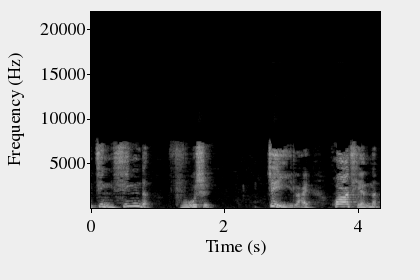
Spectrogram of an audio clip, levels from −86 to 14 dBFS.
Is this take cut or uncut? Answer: cut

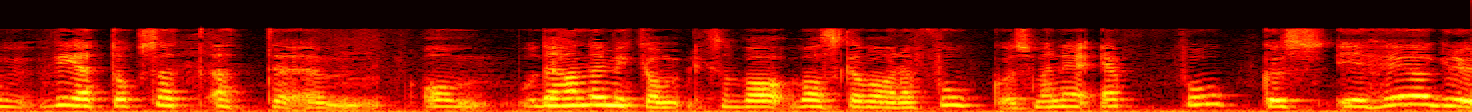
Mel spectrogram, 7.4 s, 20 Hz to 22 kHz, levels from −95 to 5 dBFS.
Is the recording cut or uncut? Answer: uncut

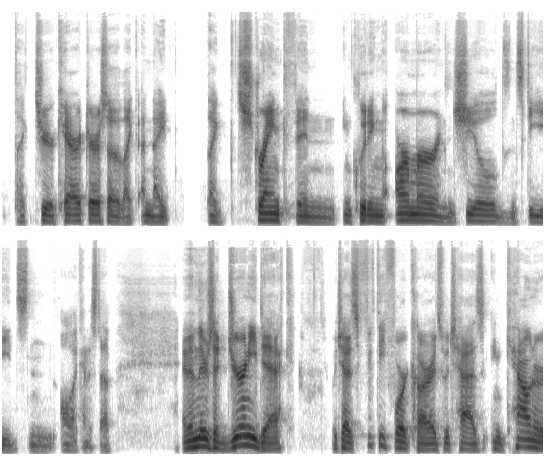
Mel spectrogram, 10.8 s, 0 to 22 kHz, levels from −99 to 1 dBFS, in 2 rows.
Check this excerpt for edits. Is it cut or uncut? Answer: cut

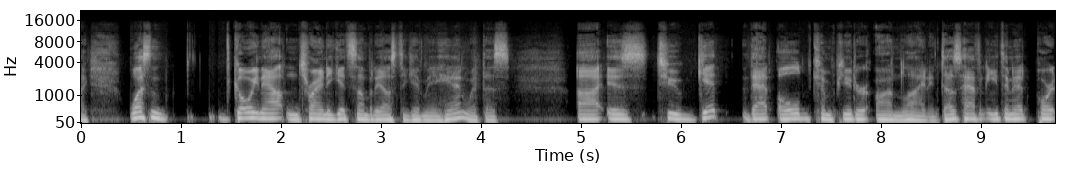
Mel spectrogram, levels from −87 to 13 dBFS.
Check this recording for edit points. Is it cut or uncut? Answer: uncut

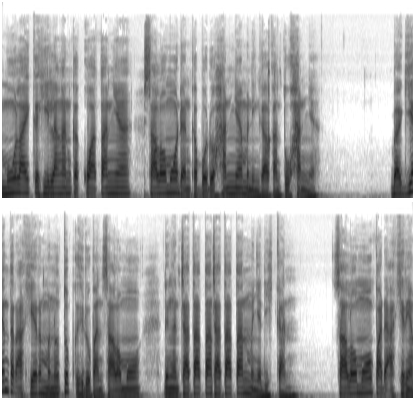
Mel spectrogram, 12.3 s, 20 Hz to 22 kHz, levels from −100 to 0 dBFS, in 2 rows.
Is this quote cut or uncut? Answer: cut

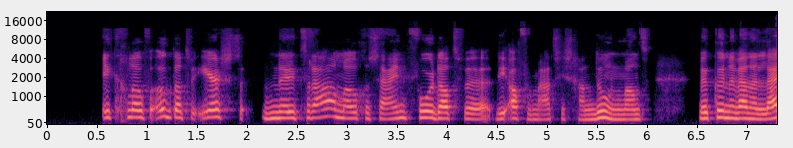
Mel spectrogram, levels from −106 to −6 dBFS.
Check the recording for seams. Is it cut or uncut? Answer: cut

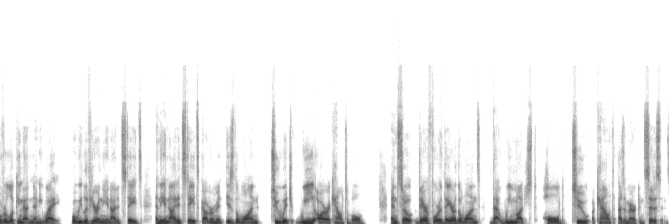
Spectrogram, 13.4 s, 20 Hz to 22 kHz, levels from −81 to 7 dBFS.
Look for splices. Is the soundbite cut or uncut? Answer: uncut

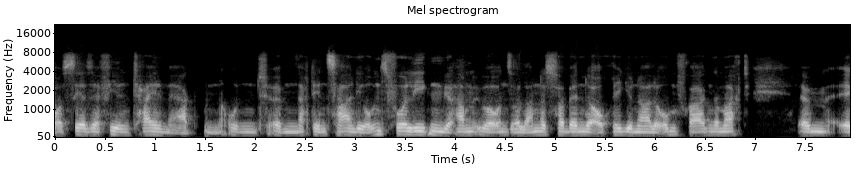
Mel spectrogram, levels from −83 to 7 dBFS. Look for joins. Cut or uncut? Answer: uncut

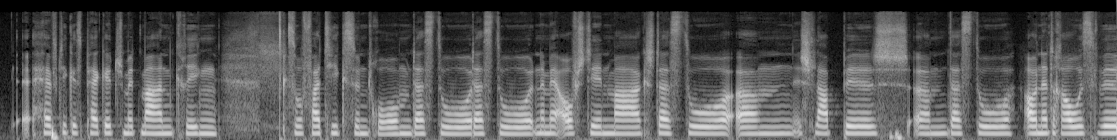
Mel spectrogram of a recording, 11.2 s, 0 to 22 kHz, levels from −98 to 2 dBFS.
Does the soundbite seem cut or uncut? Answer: cut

